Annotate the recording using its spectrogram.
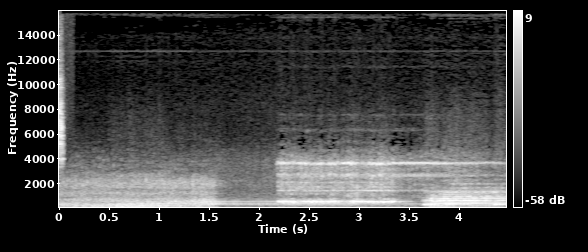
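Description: Old-fashioned desk telephone bell ringing, starting about halfway through, over the film's background music score.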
